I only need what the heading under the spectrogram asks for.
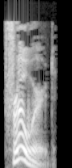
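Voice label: "froward", British English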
